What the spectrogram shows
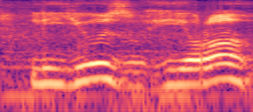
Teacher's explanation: را کو پر پڑھنا ہے کیونکہ را کے اوپر زبر ہے اور ہا کے مخرج کا دھیان رکھنا ہے.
